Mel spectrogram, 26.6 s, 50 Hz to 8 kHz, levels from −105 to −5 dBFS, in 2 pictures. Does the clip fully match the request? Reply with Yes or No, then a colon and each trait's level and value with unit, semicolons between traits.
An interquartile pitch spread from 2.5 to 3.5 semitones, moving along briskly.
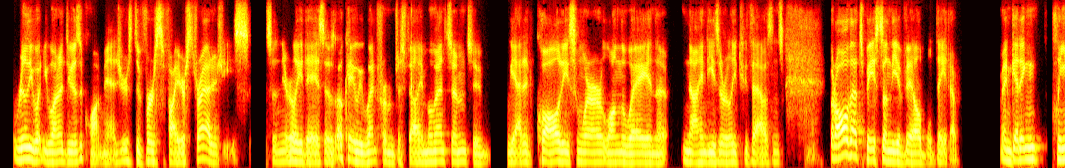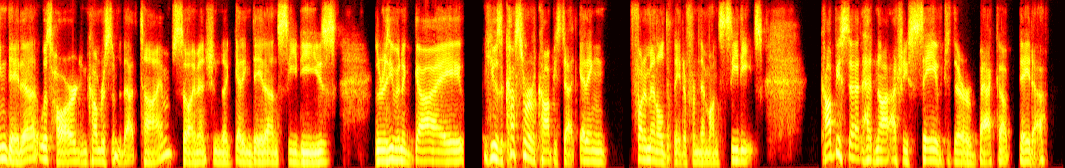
Yes: average, 2.9 semitones; fast, 215 wpm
